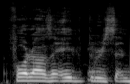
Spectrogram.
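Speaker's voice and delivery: a loud, stunned repeat of the amount; emphatic. Real, not acted. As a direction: stress the disbelief in the number. Repeating how little money he had.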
